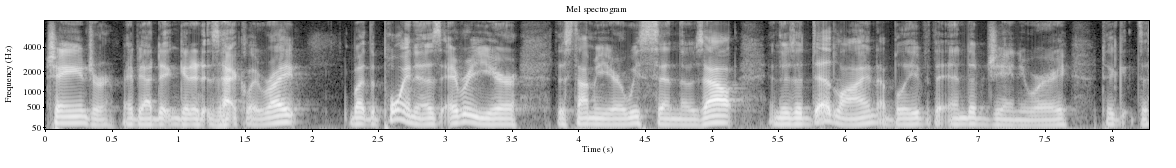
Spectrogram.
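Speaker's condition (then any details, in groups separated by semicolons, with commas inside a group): No condition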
